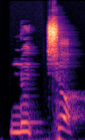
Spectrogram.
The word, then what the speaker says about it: luchó: E tem esse som, che, che. É o mesmo som que nós usamos na palavra tchau. Tá? É o mesmo som que nós usamos na palavra tchau, tchau, tá? Mas no espanhol se escreve só com CH.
